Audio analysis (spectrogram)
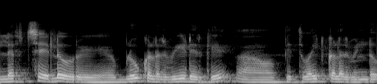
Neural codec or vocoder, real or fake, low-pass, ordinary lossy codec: none; real; none; none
